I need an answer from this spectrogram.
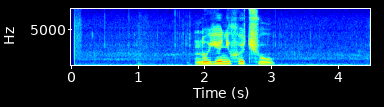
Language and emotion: Russian, sad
